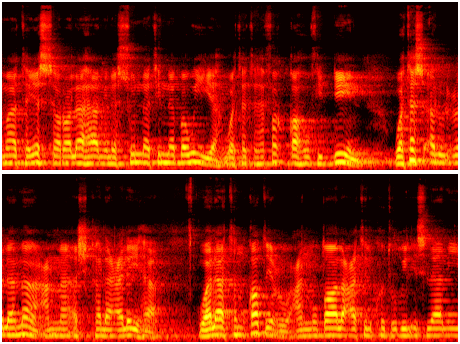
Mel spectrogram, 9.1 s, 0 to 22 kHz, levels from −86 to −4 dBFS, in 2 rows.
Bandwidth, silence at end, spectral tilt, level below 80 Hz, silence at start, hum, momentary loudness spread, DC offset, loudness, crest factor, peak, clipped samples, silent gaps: over 20 kHz; 0 s; -5.5 dB/octave; -58 dBFS; 0 s; none; 7 LU; under 0.1%; -29 LUFS; 18 dB; -12 dBFS; under 0.1%; none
